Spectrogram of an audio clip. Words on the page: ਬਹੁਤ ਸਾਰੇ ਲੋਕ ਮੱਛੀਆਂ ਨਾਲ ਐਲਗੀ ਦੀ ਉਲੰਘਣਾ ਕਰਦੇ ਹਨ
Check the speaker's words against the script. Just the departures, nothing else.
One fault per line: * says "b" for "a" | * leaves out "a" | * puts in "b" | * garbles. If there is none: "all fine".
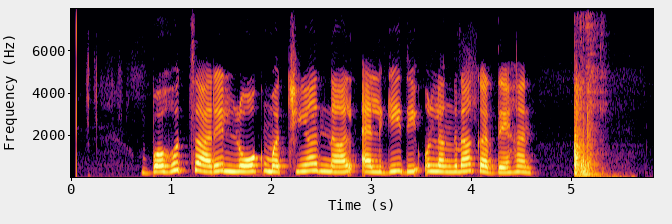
all fine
